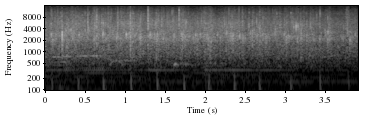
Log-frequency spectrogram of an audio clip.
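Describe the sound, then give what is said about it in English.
A church audience applauding, steady dense clapping that holds at an even level for about four seconds with no break. “Can we give a hand for all those that have given their heart to the Lord today?”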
